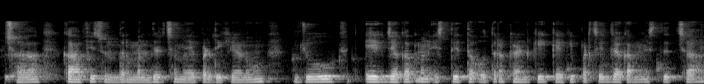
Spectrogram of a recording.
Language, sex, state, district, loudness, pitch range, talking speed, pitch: Hindi, male, Uttarakhand, Uttarkashi, -20 LUFS, 115-125 Hz, 185 wpm, 120 Hz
